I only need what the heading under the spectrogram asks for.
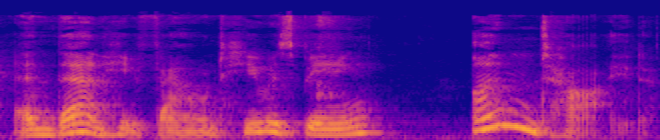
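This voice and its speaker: A woman's voice: lowish voice, very animated, vocal fry, warm tone. A middle-aged woman, a teacher, reading a storybook aloud expressively and stopping to explain it to her listeners. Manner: deliberate, pauses to explain to listeners. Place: indoors, wood-panelled room.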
